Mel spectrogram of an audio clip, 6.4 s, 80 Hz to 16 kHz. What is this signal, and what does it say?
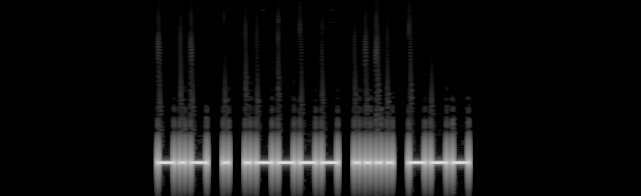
Morse code, heard as a keyed tone, about 22 wpm, 700 Hz. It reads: KE1HO
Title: USA Call Signs - 5 Characters - 22wpm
